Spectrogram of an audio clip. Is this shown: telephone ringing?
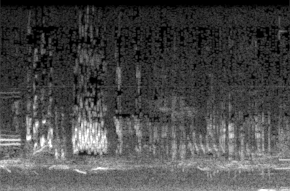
no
